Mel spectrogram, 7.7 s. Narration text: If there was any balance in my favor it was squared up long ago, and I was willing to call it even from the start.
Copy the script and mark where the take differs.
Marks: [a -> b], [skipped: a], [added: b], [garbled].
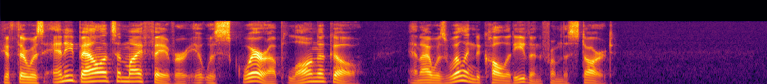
If there was any balance in my favor it was [squared -> square] up long ago, and I was willing to call it even from the start.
